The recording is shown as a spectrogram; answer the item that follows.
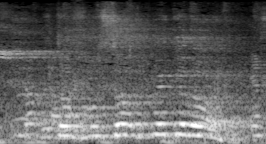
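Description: Indistinct male voice talking, with no other clear sound.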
